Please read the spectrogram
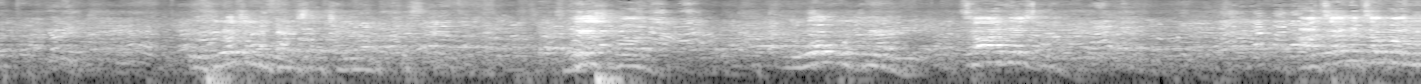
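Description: Indistinct talk and chatter of several people, echoing in a large hall.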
